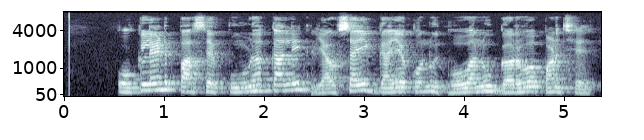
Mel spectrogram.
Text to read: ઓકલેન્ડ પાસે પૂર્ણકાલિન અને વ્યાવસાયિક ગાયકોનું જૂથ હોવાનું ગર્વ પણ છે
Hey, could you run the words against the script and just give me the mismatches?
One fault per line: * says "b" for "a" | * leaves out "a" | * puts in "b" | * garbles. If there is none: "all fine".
* leaves out "અને"
* leaves out "જૂથ"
